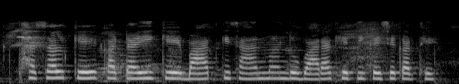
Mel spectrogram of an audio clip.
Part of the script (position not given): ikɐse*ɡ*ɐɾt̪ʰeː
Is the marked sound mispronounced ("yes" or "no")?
yes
